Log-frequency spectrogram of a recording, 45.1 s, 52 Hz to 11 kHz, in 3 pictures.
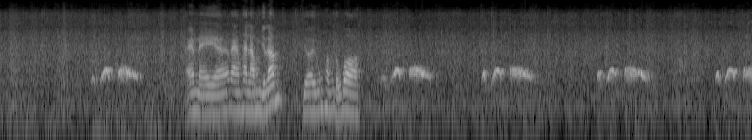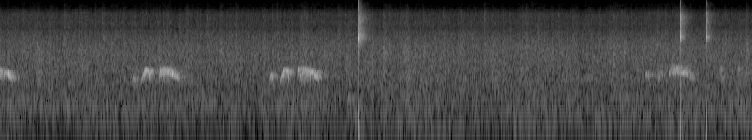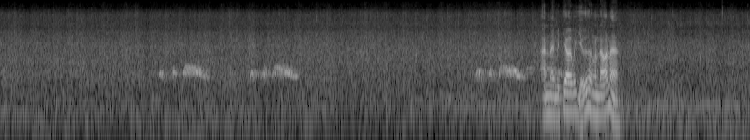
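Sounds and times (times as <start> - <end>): dove cooing: 1.7 - 3.0, 7.6 - 8.8, 9.5 - 11.2, 11.8 - 13.5, 14.2 - 15.5, 17.6 - 18.9, 20.2 - 21.8, 27.8 - 30.3, 33.2 - 36.3, 39.5 - 42.0
sharp clicks: 22.2 - 22.5, 28.7 - 29.4.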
